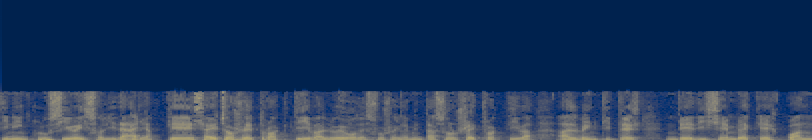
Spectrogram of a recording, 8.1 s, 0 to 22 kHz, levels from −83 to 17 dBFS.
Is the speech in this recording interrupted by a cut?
yes; 1 cut; at 1.6 s

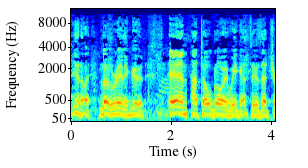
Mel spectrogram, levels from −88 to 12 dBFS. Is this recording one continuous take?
no; 1 cut; at 2.3 s

